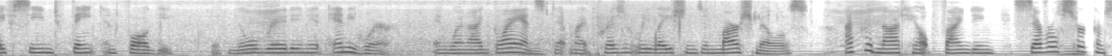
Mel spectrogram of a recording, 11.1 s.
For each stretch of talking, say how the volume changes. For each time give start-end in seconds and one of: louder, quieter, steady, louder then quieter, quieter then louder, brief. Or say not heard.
0.0-11.0 steady.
